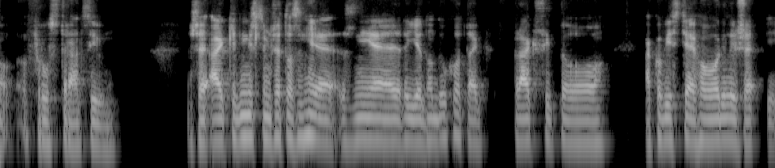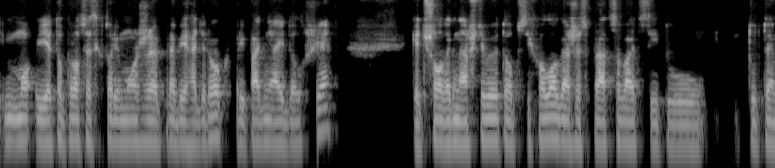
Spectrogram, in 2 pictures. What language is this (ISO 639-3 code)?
slk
